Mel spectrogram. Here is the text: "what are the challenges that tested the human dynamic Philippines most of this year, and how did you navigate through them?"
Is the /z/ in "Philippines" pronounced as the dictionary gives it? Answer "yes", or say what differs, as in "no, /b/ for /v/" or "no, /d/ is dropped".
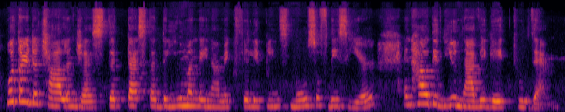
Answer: no, /s/ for /z/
